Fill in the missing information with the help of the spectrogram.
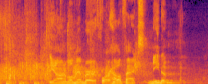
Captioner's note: applause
